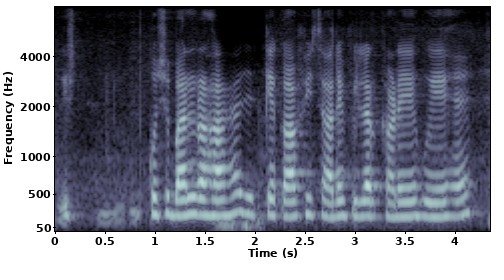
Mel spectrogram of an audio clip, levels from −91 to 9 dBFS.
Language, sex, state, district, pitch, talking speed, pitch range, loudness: Hindi, female, Odisha, Malkangiri, 210 Hz, 165 wpm, 200-225 Hz, -18 LUFS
